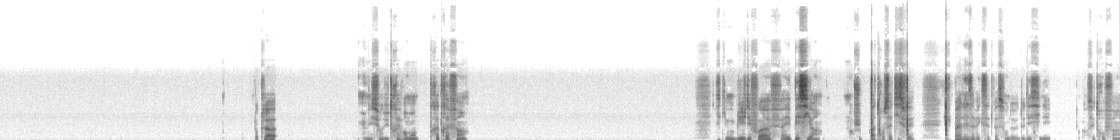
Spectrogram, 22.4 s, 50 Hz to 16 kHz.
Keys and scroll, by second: 21.4 Tab.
